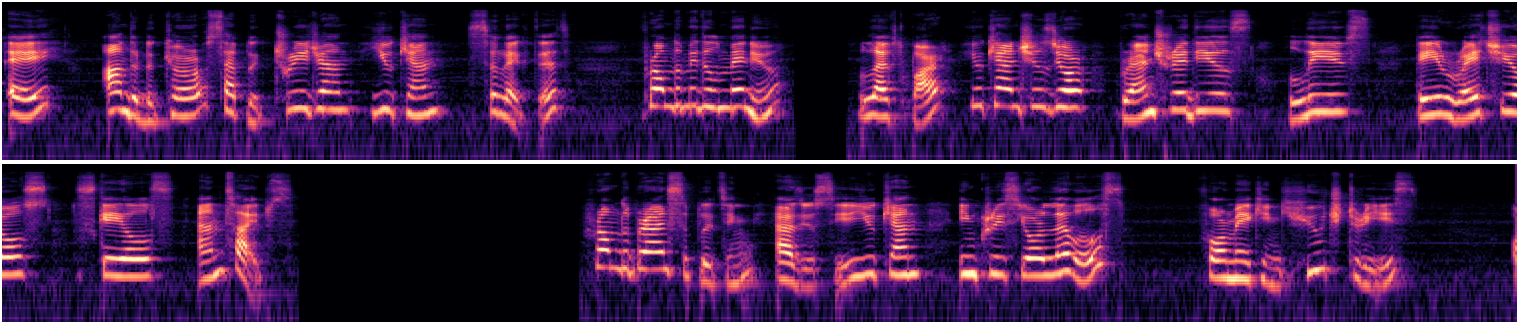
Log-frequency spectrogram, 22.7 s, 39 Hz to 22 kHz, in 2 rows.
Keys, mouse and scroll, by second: 4.0-4.4 middle drag, 5.0 shift+middle click, 5.2 middle click, 7.0-9.4 drag, 11.9-15.0 drag, 15.9-22.0 drag, 22.5 click.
